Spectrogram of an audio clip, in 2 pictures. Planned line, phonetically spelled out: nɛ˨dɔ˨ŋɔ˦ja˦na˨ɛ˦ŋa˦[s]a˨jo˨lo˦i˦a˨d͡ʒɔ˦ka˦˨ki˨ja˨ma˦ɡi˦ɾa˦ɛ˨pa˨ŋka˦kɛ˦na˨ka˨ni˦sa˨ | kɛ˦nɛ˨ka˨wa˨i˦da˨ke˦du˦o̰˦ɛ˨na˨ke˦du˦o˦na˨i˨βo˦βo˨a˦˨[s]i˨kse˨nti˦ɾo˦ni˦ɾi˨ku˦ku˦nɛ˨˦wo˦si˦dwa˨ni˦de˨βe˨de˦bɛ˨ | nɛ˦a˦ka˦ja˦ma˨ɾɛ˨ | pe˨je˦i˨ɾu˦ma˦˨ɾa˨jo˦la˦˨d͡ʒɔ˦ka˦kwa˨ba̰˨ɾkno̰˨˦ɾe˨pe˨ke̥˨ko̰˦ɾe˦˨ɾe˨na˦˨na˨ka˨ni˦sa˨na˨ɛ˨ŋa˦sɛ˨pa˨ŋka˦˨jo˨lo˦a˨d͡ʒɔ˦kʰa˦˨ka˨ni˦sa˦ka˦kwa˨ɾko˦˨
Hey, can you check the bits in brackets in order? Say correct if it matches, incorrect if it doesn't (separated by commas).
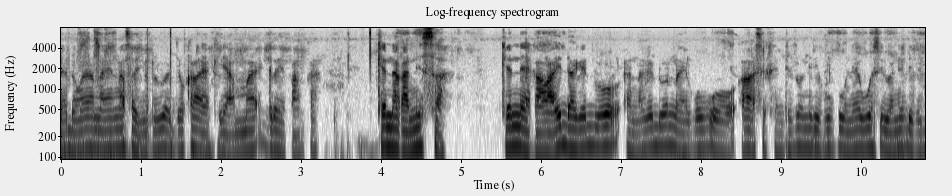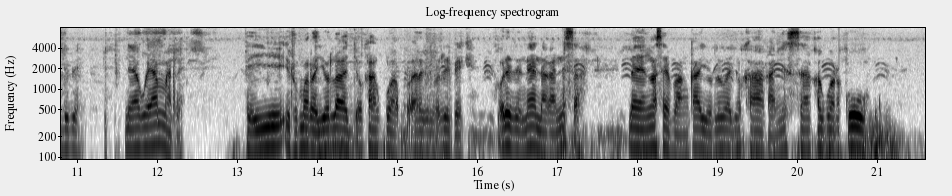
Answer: correct, correct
